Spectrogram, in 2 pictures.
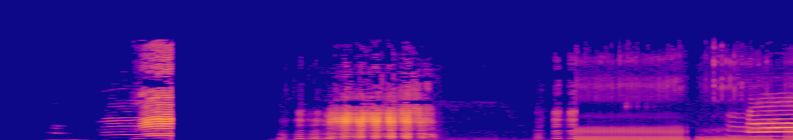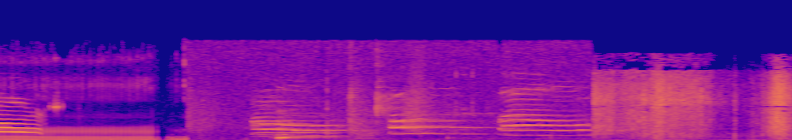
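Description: A goat bleating twice, the second bleat wavering, then a cat giving one long meow over a steady hum, followed by a run of short, higher mews from kittens.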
